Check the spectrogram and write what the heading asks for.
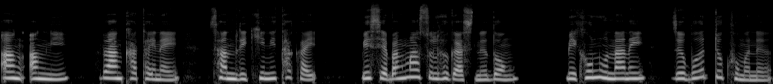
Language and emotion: Bodo, sad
